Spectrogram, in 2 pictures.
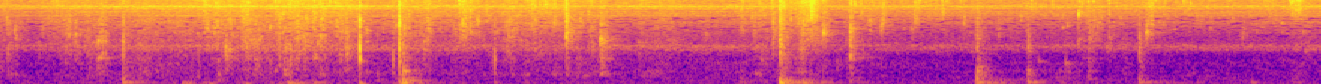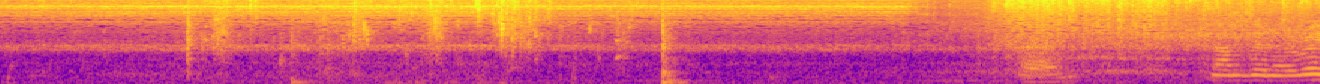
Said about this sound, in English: I'm going to rinse these garlic.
